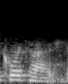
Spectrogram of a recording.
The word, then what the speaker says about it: cortege: And he said he remembered watching the funeral cortages, what do you say, going to... Hi there. Mr. Pronounce that word. The cortege. Thank you.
